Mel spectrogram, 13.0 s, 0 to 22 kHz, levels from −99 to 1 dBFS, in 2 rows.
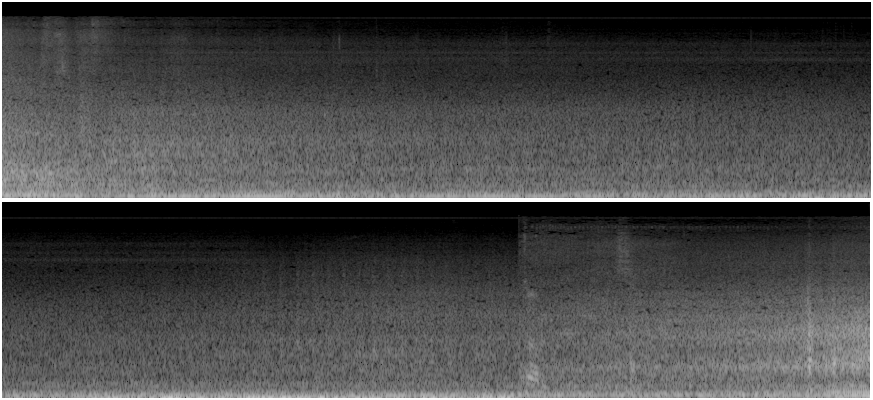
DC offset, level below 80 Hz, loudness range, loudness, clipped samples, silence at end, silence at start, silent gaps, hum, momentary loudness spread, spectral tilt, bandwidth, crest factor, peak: under 0.1%; -40 dBFS; 5 LU; -40 LUFS; under 0.1%; 0 s; 0 s; none; none; 9 LU; -5.5 dB/octave; 16.5 kHz; 18 dB; -18 dBFS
